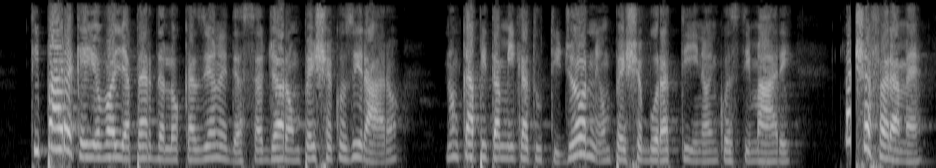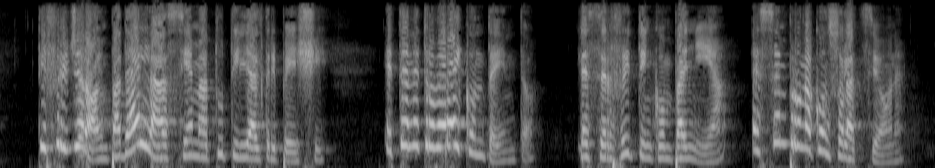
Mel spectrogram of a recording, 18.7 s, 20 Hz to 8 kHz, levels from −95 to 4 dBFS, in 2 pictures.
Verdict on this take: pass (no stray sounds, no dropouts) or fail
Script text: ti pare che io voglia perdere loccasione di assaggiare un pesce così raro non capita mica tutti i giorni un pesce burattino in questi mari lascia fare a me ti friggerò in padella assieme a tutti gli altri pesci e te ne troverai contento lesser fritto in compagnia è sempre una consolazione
fail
